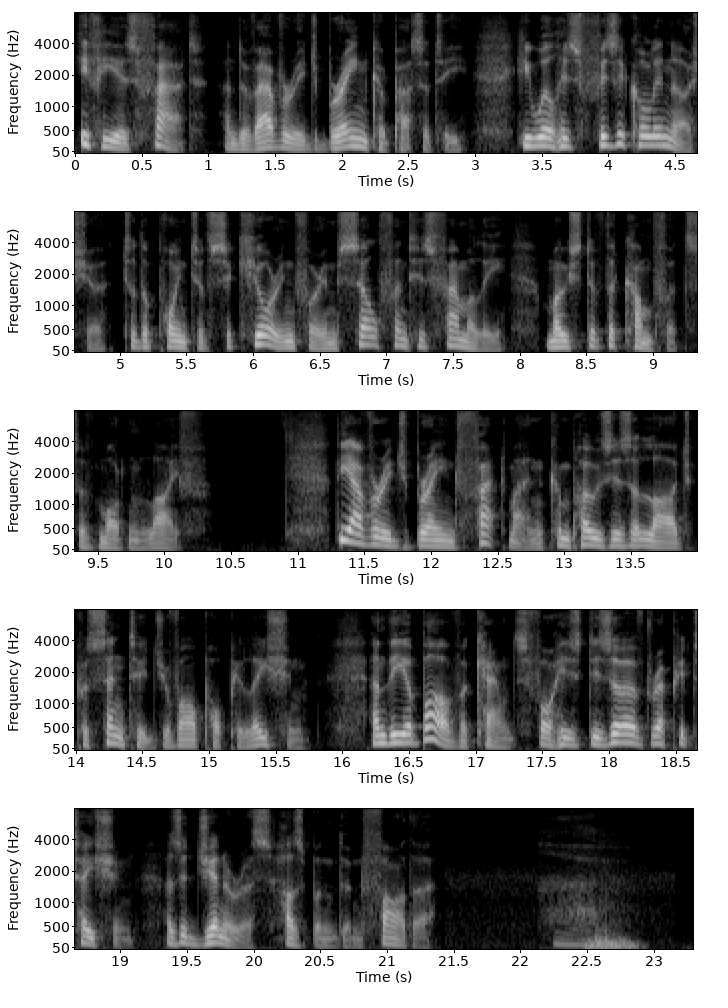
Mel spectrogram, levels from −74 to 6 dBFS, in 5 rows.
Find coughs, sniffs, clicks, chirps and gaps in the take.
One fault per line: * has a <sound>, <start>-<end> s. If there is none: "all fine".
* has a sigh, 22.1-23.0 s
